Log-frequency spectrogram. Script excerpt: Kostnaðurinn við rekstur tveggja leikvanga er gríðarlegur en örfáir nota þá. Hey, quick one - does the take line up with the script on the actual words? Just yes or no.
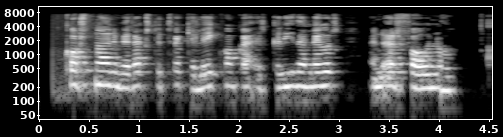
no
